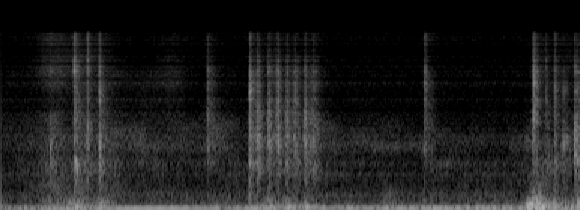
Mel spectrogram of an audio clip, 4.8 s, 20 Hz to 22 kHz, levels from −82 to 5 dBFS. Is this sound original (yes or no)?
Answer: no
